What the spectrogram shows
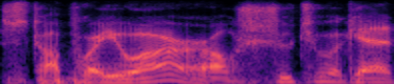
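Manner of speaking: creaky, rough, fast, threatening goblin voice. A game master voices a hobgoblin holding up his bow at another character, yelling hobgoblin. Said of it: "he yells at Thaldor".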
